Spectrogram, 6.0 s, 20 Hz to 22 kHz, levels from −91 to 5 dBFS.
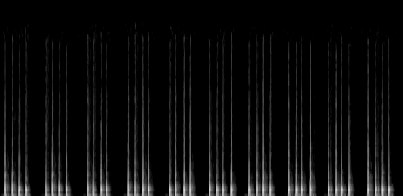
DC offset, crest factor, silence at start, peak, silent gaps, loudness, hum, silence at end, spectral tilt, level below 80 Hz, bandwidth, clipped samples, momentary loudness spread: under 0.1%; 24 dB; 0.05 s; -2 dBFS; none; -25 LUFS; none; 0.2 s; -7.5 dB/octave; -36 dBFS; 11.5 kHz; under 0.1%; 6 LU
